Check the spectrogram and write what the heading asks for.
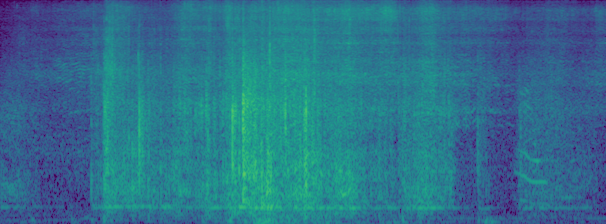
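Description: A mountain bike passing close on a dirt trail: tyres crunching over loose dirt with clicks and rattles, and a steady buzz underneath. It swells to a peak about halfway through, then fades away.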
